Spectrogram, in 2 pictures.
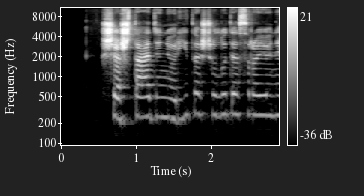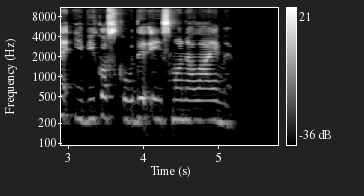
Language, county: Lithuanian, Kaunas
